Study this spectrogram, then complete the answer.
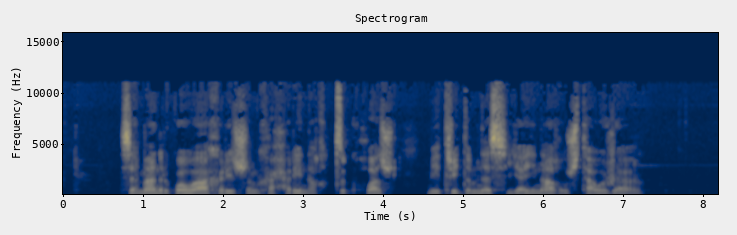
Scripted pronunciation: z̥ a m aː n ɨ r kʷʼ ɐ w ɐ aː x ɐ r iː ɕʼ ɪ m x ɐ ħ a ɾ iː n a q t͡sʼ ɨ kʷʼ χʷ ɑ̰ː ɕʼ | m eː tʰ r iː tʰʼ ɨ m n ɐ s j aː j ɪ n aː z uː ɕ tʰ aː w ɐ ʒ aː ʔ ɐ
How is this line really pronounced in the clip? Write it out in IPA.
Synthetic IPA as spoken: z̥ a m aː n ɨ r kʷʼ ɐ w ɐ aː x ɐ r iː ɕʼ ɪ m x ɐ ħ a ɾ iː n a q t͡sʼ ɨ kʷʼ χʷ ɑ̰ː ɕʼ | m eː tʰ r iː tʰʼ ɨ m n ɐ s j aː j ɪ n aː ʁ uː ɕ tʰ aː w ɐ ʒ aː ʔ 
